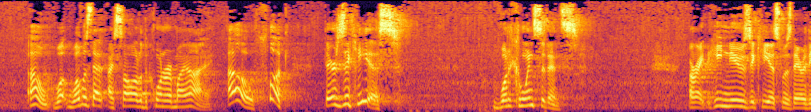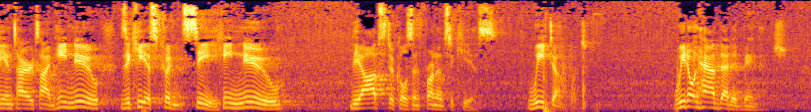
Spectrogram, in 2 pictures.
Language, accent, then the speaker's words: English; Washington, D.C. area, United States; I grew up outside Washington, D.C. My wife hates going to visit my parents who still live up there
